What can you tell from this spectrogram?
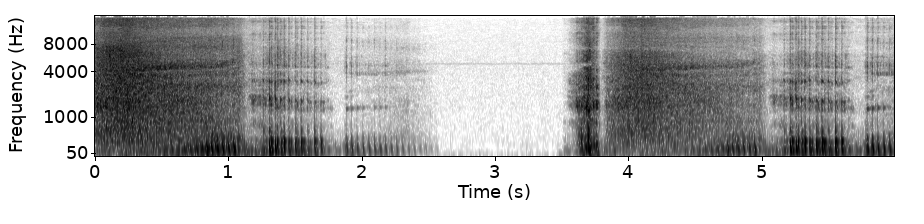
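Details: Leopard calling: two loud, rough, breathy roaring bursts separated by a short silence, harsh and broad, with a deep rasping base.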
